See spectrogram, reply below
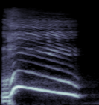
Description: into ceiling; Collector

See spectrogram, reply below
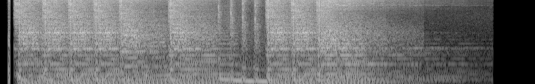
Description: Scene Clear Jingle

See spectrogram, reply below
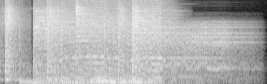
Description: Jingle VS Mode; Photo Dojo; DSiWare

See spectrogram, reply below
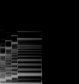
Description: Item Chime; Carried Item Pickup

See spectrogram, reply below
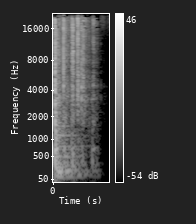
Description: thick plastic hard

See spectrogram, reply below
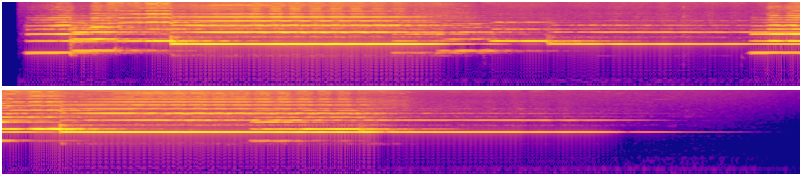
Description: Echoing Flute; Dragon Quest II; Symphonic Suite Dragon Quest

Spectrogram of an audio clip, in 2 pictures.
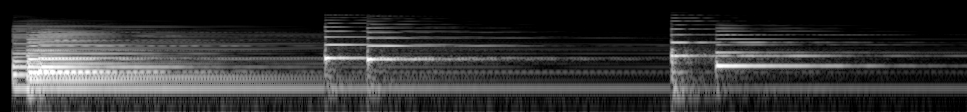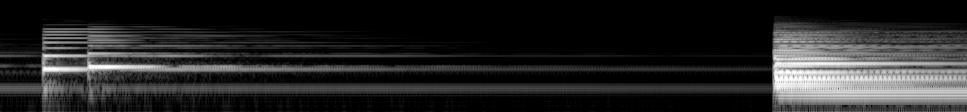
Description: Main Theme A (Piano); The Dark Spire

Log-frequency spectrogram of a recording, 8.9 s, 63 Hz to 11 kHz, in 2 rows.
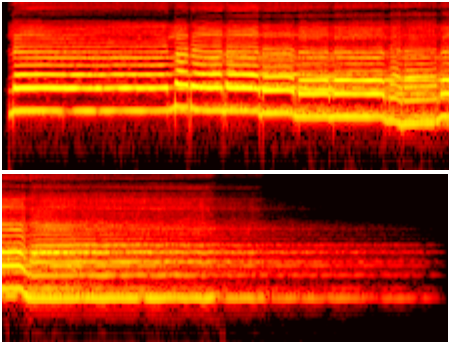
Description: BGM ADV Prayer; aster tatariqus android ios mobile gamerip 2023

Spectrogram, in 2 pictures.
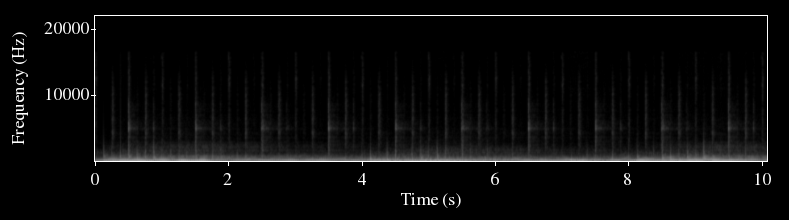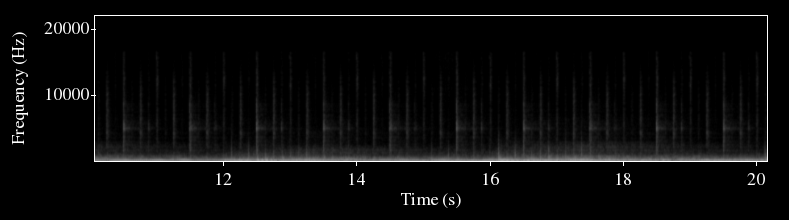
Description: End Music; volt windows gamerip 2014

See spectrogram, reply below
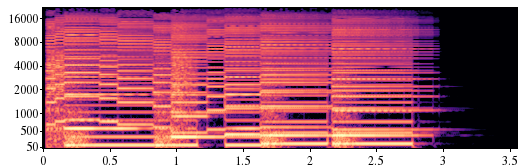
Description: Lose Life; gb

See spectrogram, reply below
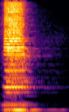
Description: Vehicles; Hellbender

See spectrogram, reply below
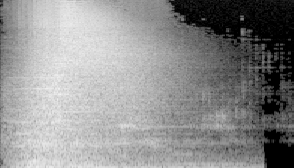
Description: Transition

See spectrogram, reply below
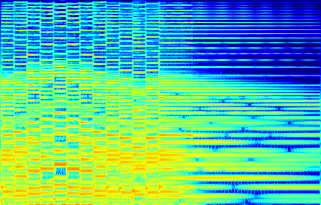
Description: Got Password Jingle; Titus the Fox; To Marrakech and Back

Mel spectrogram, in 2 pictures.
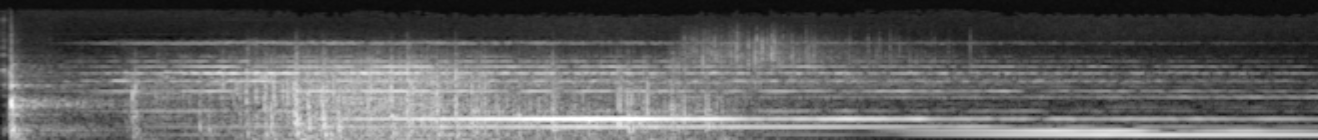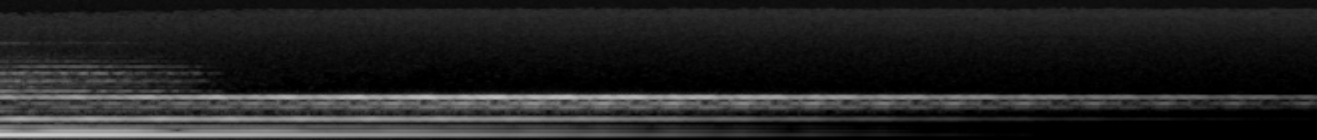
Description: Jingles

